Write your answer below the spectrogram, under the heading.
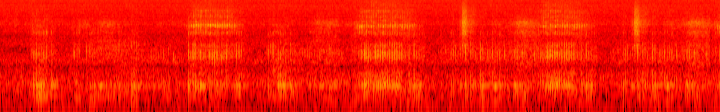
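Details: Cat being groomed with a brush, purring in an even, throbbing low drone while rhythmic brushing sweeps recur about every two to three seconds; nobody speaks.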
